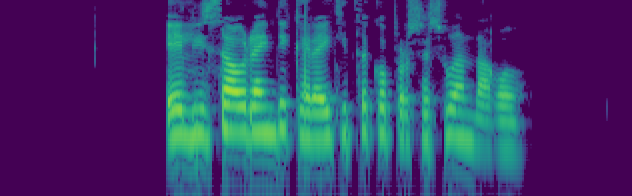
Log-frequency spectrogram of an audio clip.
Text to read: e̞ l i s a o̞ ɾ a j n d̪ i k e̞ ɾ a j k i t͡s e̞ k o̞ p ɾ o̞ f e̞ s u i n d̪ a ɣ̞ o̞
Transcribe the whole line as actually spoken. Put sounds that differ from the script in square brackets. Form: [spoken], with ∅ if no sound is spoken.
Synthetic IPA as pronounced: e̞ l i s a o̞ ɾ a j n d̪ i k e̞ ɾ a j k i t͡s e̞ k o̞ p ɾ o̞ [s] e̞ s u [a] n d̪ a ɣ̞ o̞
